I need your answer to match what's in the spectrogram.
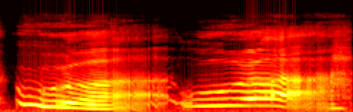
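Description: Two long, drawn-out yawns from Hermann the dinosaur, tired while walking along the Farnhornweg near the Volksparkstadion, follow one another, each a loud, voiced moan that slides down in pitch and trails off into a breathy exhale.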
